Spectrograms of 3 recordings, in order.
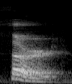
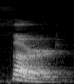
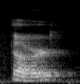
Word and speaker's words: third: Cuidado, be careful, cuidado para pronunciar certinho aí a palavra terceiro, third, com o TH, third. Porque se você disser com o som de T, third, third, significa cocô.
